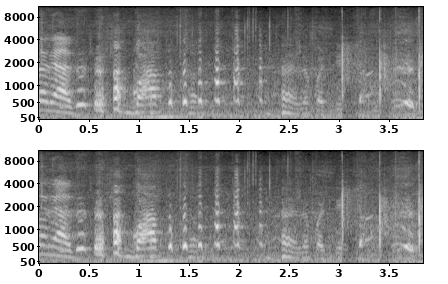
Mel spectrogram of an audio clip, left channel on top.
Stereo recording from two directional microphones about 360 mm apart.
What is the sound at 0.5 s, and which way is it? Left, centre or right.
Chicken, centre.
